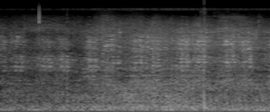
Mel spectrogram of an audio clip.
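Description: Steady low rumble of a train rolling past near Annavaram, Andhra Pradesh, continuous and fairly loud throughout with no voices.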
